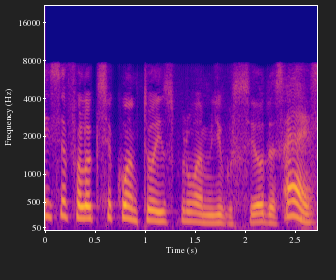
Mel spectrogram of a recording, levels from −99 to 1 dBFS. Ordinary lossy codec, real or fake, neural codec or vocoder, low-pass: none; fake; codec, 16 kHz, 1 kbps, X-Codec, WavLM features, trained on Multilingual LibriSpeech; none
